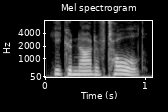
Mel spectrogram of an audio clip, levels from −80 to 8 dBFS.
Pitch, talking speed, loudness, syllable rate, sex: 185 Hz, 280 wpm, -14 LUFS, 5.2 syllables/s, female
